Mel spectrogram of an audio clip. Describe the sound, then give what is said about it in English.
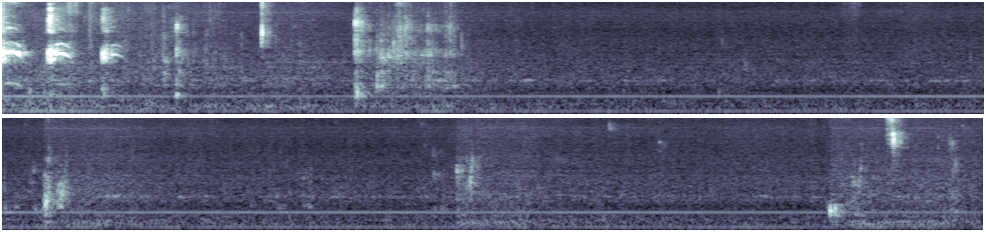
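Quiet sipping of jasmine milk tea: a quick cluster of soft slurps and wet clicks at first, then a few isolated sips spaced out over a faint steady hum, with no talking. “I mean, let's just go take a sip.”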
